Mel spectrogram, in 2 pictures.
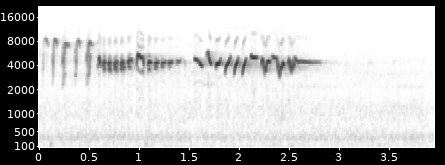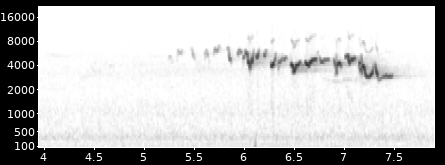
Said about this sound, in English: The robin is one of the most familiar birds of the UK, regularly visiting gardens. Robins are also common in parks, scrub and woodland, making their presence known with a loud, territorial song.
